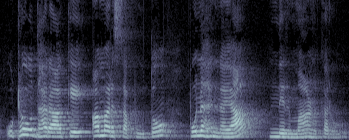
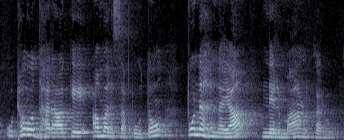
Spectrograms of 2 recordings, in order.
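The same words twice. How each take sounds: The two takes are said the same way.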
